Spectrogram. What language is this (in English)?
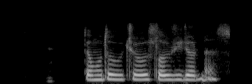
Czech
